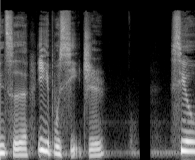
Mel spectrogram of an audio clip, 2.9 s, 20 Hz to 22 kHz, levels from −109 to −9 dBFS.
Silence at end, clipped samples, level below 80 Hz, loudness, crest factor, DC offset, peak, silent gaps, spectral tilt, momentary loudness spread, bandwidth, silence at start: 0 s; under 0.1%; -80 dBFS; -24 LUFS; 16 dB; under 0.1%; -8 dBFS; 2.09-2.25 s; -5.5 dB/octave; 13 LU; 17 kHz; 0 s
